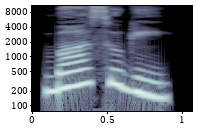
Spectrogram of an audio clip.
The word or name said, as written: ಬೇಸಿಗೆ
